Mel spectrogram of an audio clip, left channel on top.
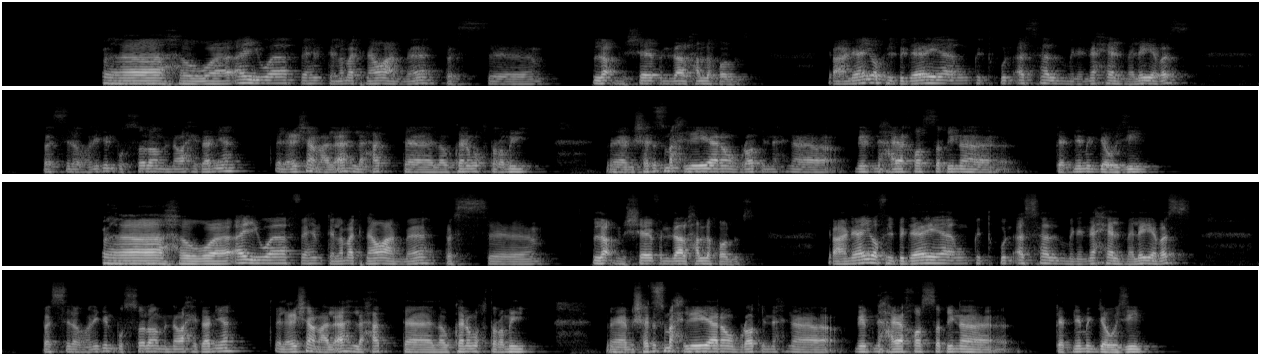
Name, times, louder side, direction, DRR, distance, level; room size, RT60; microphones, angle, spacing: voice 1, 1.0-5.4 5.9-7.4 8.3-11.8 13.0-14.9 15.3-17.8 18.1-22.6 23.1-24.0, right 4 dB, 85° right, 0.6 m, -26 dB
6.8 x 6.1 x 3.7 m
head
